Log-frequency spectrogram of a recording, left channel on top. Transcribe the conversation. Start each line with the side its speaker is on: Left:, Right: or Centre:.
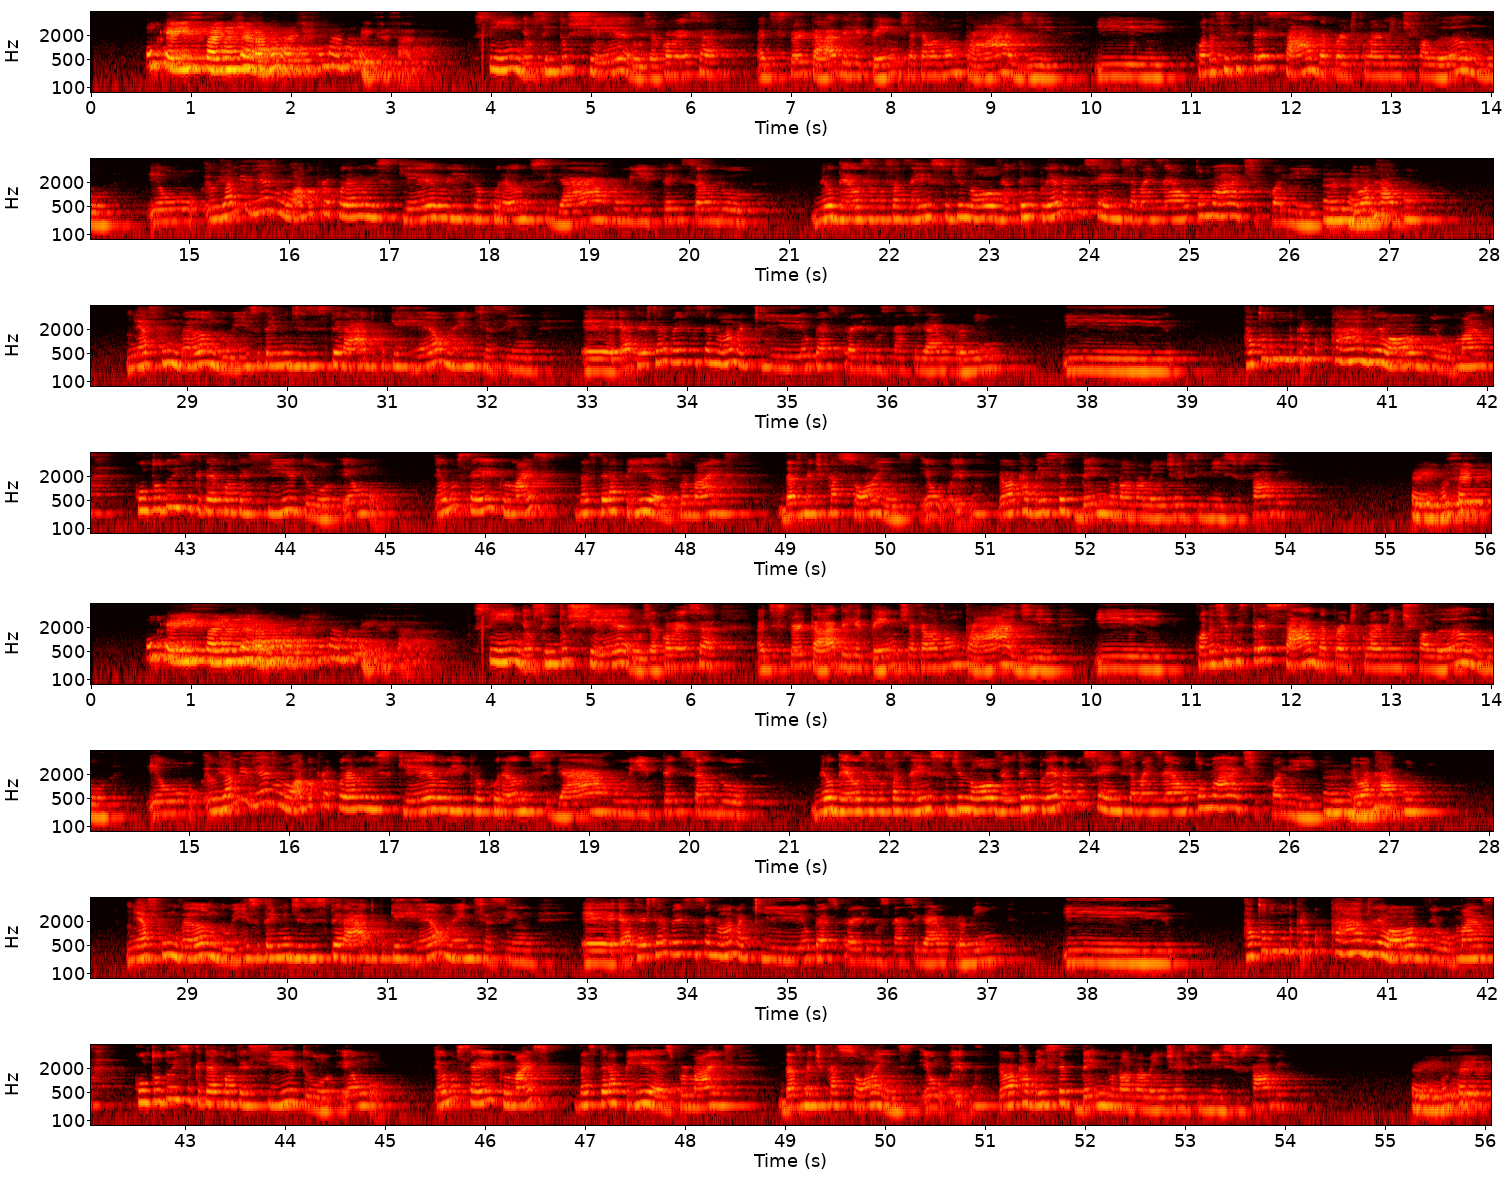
Left: Porque isso vai lhe gerar vontade de fumar também, você sabe.
Right: Sim, eu sinto o cheiro, já começa a despertar de repente aquela vontade. E quando eu fico estressada, particularmente falando, eu eu já me vejo logo procurando um isqueiro e procurando cigarro e pensando Meu Deus, eu vou fazer isso de novo. Eu tenho plena consciência, mas é automático ali.
Left: Uhum.
Right: Eu acabo me afundando e isso tem me desesperado, porque realmente, assim, é, é a terceira vez na semana que eu peço para ele buscar cigarro para mim. E Tá todo mundo preocupado, é óbvio, mas com tudo isso que tem acontecido, eu, eu não sei, por mais das terapias, por mais das medicações, eu, eu, eu acabei cedendo novamente a esse vício, sabe?
Left: E você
